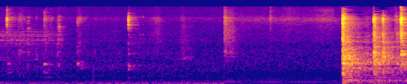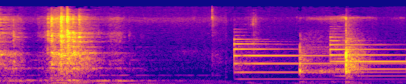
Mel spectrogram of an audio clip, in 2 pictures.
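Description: A few faint taps, then about three and a half seconds in a metal springform pan is set and slid onto a wire oven rack, a couple of seconds of metal scraping and rattling. Near the end, several bell-like chime notes ring out.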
